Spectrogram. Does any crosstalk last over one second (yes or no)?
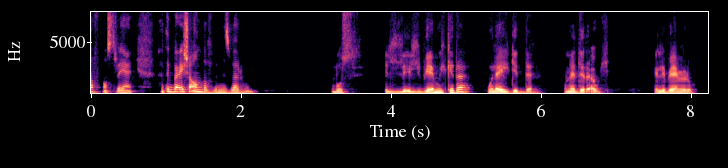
no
